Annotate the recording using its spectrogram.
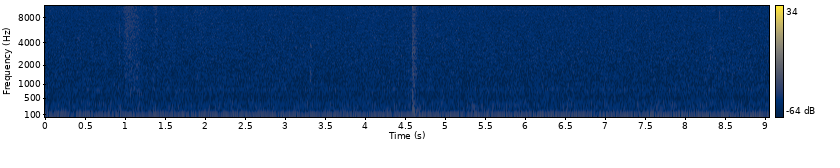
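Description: A phone taps quietly under a fingertip.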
